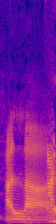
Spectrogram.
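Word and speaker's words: 알라 (ἀλλά): 알라. – 알라라고 했어요. 무엇을 알라가 아니라 발음이 알라예요.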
